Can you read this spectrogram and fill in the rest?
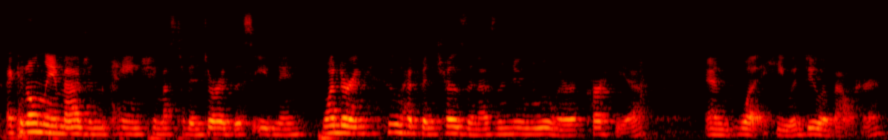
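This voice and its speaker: A woman reading a novel aloud as an expressive scripted narration, recorded in an echoey room. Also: on the low side, brisk. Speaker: audiobook reader.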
